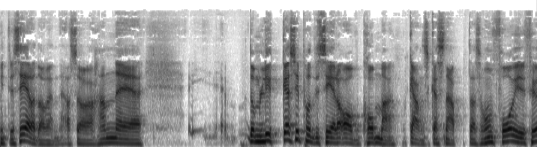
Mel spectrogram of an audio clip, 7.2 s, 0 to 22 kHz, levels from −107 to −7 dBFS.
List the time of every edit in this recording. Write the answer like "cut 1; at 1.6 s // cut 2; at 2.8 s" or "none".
none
